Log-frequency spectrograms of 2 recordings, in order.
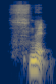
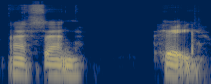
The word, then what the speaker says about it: SNP: I meant SNP testing. It's SMP, so the I is silent, so SNP. Just called SNP, right? SN little IP, just because it looks like the word snip.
